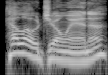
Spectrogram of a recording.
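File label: hello, male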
